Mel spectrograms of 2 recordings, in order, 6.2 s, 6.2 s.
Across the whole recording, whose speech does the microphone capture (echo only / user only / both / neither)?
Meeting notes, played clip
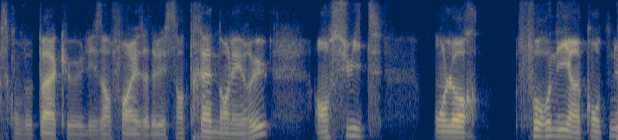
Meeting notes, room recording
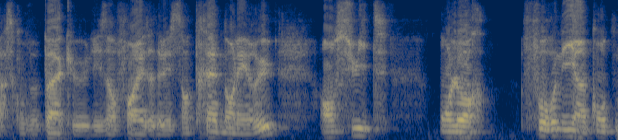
echo only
